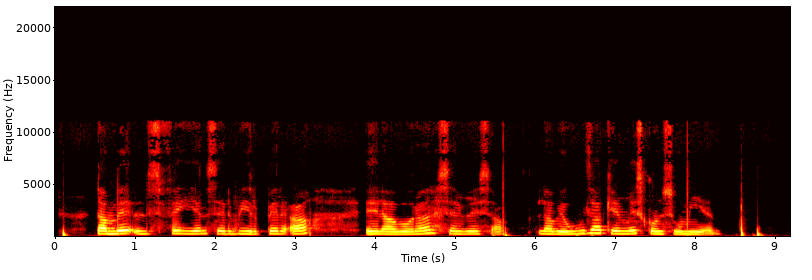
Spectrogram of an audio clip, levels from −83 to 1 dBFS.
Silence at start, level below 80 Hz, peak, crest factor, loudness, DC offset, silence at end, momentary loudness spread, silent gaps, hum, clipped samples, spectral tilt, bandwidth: 0.1 s; -52 dBFS; -2 dBFS; 16 dB; -17 LUFS; under 0.1%; 0.35 s; 13 LU; none; none; under 0.1%; -7 dB/octave; 11.5 kHz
